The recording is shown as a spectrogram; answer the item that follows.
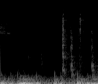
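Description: Computer keyboard typing while code is written in Unity: a few quiet taps, then a quick run of several crisp, close keystrokes near the end, with no talking.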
